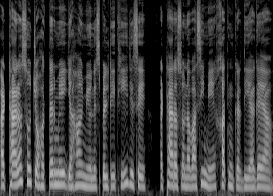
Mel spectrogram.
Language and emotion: Urdu, neutral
